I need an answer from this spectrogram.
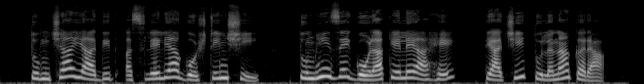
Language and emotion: Marathi, neutral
